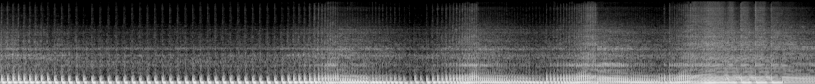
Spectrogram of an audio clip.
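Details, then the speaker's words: 2024 TVS Apache RTR 160 4V Dual ABS with the updated bullpup exhaust: a deep, bassy single-cylinder thump at idle, then smooth throttle blips rising and falling cleanly. Normal, healthy exhaust note. "এইবার আওয়াজটার ব্যাপারে আমি আপনাদের একটা honest opinion বলবো, 160cc সেগমেন্টটা না এটা কিন্তু অনেকটাই বেসিয়ার সাউন্ড ক্রিয়েট করে।"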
